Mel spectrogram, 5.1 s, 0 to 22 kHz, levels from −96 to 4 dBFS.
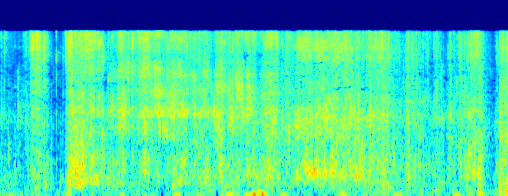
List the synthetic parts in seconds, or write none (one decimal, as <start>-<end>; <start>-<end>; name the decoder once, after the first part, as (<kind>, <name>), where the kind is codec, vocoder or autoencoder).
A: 0.0-1.6 (vocoder, Vocos)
